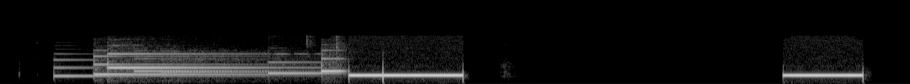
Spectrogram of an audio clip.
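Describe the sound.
Telephone line tones while a call is being connected: a brief stepped electronic melody, then a steady mid-pitched beep, a pause, and a second identical beep, all clear and alone.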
